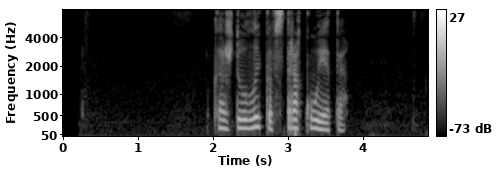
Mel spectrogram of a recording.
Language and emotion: Russian, angry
